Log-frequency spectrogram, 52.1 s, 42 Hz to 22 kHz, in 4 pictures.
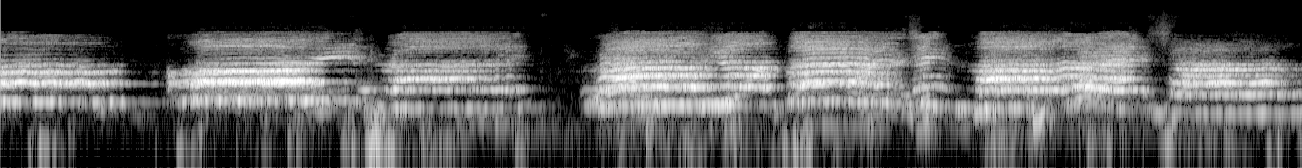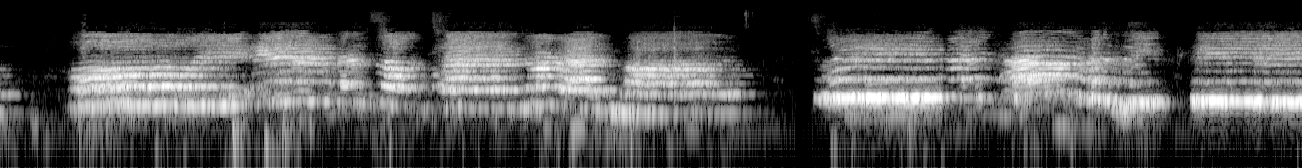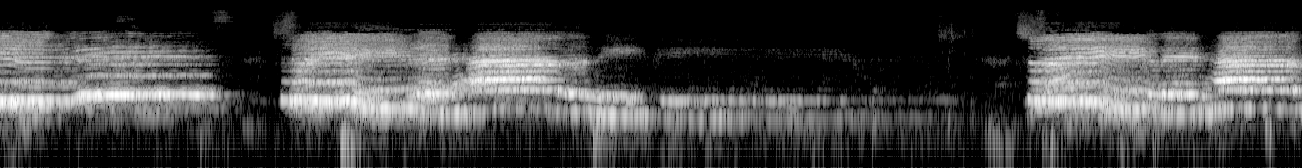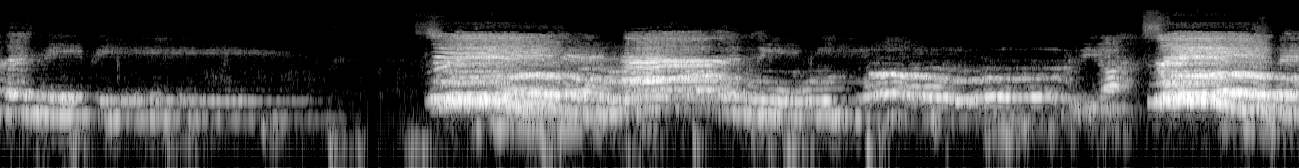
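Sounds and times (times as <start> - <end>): children's choir singing: 0.0 - 35.0, 36.2 - 42.4, 43.2 - 52.0.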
